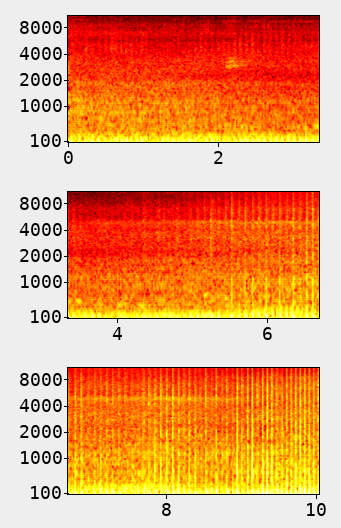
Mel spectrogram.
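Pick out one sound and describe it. A motorcycle engine throbs close by and revs up louder.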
